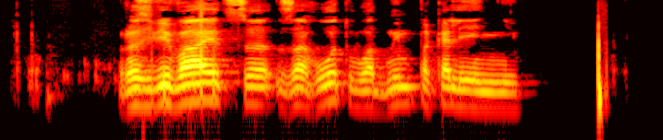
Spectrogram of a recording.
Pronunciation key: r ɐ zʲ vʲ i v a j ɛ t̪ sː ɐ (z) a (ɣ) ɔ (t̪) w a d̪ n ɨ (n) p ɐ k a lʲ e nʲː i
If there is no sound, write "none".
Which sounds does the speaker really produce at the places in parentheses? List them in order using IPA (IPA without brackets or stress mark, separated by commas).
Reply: z, ɣ, t̪, m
